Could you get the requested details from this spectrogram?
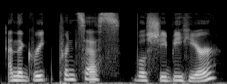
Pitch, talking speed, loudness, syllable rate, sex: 190 Hz, 185 wpm, -17 LUFS, 5.3 syllables/s, female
